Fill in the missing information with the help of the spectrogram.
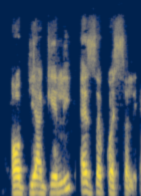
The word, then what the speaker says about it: Obiageli Ezekwesili: It's quite an honor to have you on my podcast, ma'am, Obi Gaeli Ezekwesili. Did I pronounce that correctly? – Call me Obi. Obiageli Ezekwesili.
